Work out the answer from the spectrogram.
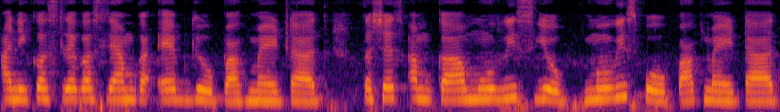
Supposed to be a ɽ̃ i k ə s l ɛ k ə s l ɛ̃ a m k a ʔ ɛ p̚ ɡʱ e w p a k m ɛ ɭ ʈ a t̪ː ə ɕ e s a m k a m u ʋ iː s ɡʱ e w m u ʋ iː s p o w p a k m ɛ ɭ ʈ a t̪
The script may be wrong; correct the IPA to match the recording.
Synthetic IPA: a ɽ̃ i k ə s l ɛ k ə s l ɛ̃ a m k a ʔ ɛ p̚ ɡʱ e w p a k m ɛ ɭ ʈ a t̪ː ə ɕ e t͡s a m k a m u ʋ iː s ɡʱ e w m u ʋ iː s p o w p a k m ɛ ɭ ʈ a t̪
